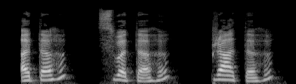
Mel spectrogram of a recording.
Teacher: हिंदी में विसर्ग का उच्चारण ह के रूप में होता है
